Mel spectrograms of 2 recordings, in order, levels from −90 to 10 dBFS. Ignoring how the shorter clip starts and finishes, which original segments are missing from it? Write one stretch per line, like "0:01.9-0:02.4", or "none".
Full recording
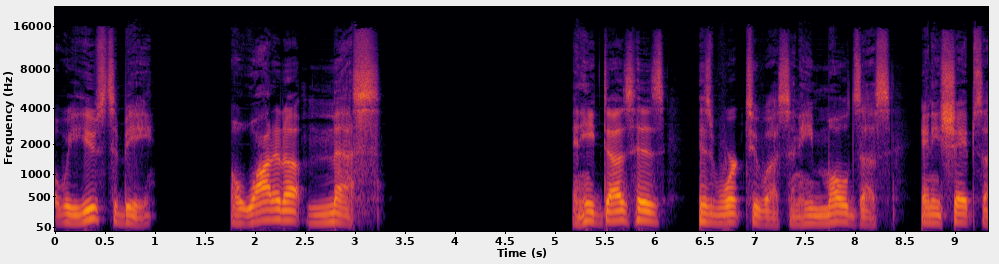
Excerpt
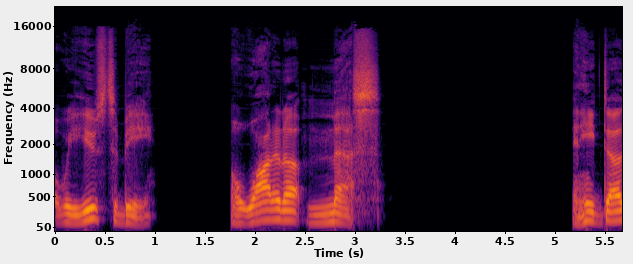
none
